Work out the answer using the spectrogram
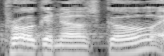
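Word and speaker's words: pro-gnosko (προγινώσκω): Looks like that in the Greek, that's P-R-O-G-I-N, long O, S-K, long O, pro-gnosko.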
